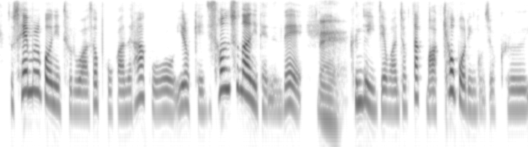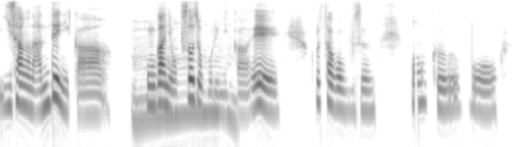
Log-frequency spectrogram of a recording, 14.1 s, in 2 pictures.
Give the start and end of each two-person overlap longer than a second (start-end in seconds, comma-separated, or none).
8.9-10.2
